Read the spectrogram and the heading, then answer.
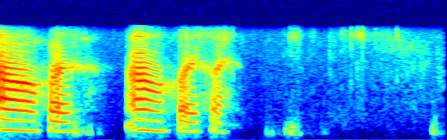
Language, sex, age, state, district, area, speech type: Manipuri, female, 30-45, Manipur, Chandel, rural, conversation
